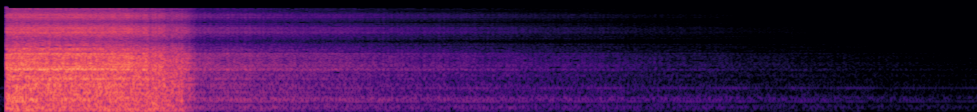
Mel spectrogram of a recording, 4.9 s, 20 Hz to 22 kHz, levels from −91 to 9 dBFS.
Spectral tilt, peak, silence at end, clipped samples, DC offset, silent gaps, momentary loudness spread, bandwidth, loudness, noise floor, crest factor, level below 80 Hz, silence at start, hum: -1.5 dB/octave; 0 dBFS; 3.65 s; under 0.1%; under 0.1%; none; 26 LU; 16 kHz; -11 LUFS; -71 dBFS; 18 dB; -44 dBFS; 0 s; none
